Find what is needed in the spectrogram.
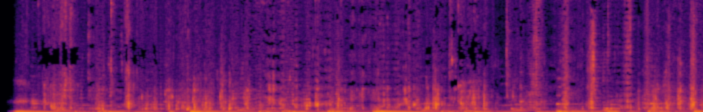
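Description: Close-up chewing and wet mouth sounds of someone eating a big bite of boiled pork belly with kimchi, many short smacks and clicks, over background music with a low bass line that changes note about once a second.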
